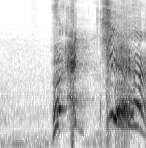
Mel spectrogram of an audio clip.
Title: types of people sneezing be like #shorts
